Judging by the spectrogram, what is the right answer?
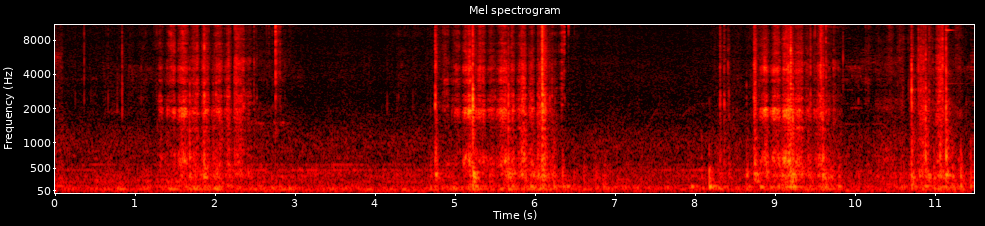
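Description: Knife sawing back and forth through a seared wagyu ribeye on a plate, cutting it into slices. The strokes come in about four short bouts.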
